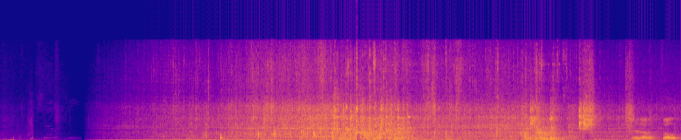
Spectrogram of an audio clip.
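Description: A garage door rattles as it rolls open.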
